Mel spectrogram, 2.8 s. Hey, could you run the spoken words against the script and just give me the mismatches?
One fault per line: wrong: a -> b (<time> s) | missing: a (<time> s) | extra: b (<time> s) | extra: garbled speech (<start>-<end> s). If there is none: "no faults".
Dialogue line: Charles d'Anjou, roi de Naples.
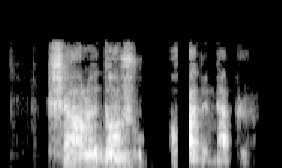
no faults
